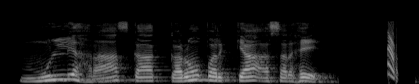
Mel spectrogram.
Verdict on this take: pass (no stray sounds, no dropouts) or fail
fail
